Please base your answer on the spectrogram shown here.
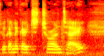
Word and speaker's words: Toronto: going to go to Toronto they call it Toronto here they don't pronounce the T but we've got to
